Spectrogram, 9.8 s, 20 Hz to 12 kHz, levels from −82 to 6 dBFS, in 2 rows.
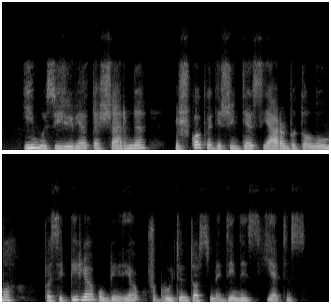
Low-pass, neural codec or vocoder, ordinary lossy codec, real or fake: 7.2 kHz; codec, 16 kHz, 0.5 kbps, FunCodec, trained on LibriTTS, 25 frames a second; Opus, 32 kbps; fake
